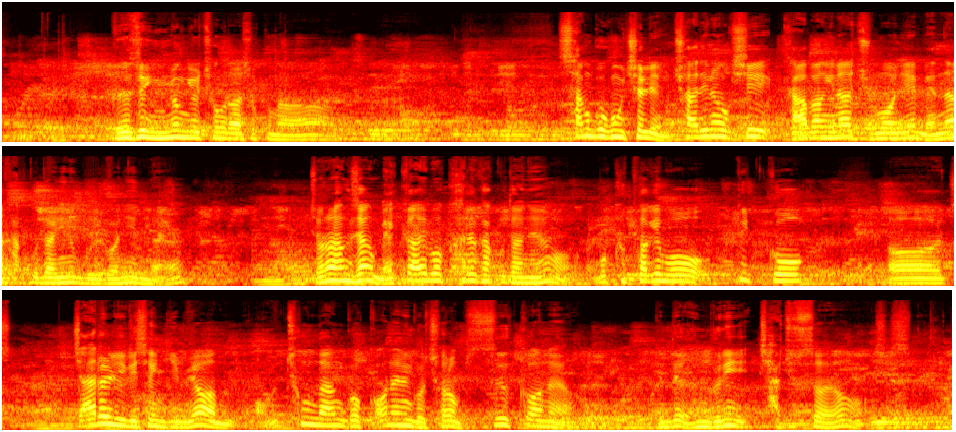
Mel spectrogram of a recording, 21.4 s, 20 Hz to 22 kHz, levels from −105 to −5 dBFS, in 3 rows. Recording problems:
chatter from many people; loud; throughout; 9 dB below the speech

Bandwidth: 16 kHz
